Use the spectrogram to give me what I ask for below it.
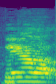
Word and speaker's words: Barat: Keep Barat open. The T is silent, but we are not. Good evening, and welcome to the Keep Barat campaign rally.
